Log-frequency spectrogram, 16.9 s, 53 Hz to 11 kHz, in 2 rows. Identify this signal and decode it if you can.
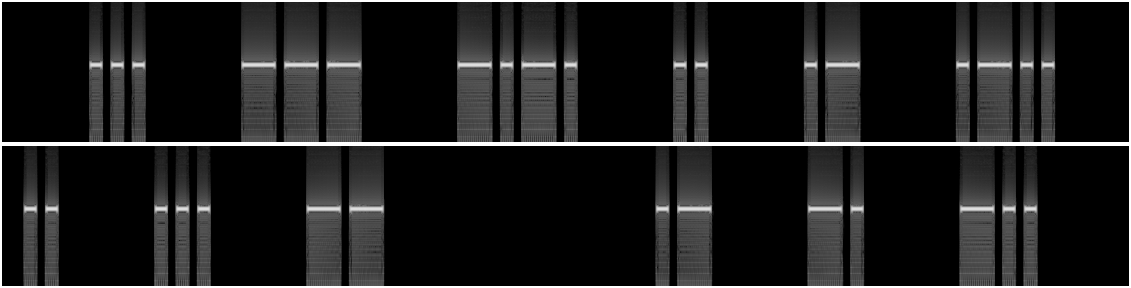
Morse code, heard as a keyed tone, about 15 wpm, spaced as for 8 wpm, 1000 Hz. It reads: SOCIALISM AND
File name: qotdfiles / 8wpm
